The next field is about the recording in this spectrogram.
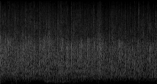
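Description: Steady applause from a church audience giving the Lord a clap offering, a dense wash of many hands clapping at once with no clear rhythm, holding at an even level throughout without speech.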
